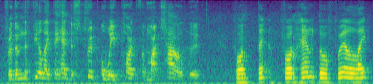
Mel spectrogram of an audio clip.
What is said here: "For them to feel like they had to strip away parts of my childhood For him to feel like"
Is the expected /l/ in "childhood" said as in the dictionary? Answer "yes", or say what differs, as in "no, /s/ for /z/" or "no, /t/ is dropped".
yes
